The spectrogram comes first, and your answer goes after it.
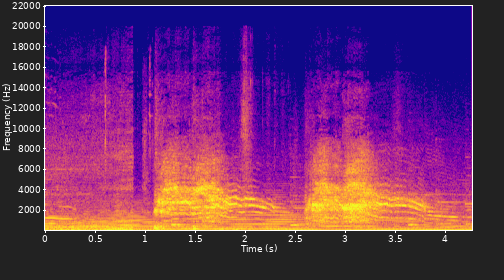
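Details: Domestic cat, a mother of four kittens, crying while being chased by another cat as her kittens are frightened; two long, harsh, drawn-out wailing meows about a second and a half each, with a steady low hum behind.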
